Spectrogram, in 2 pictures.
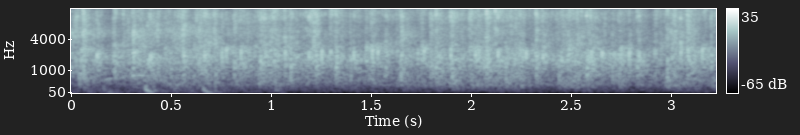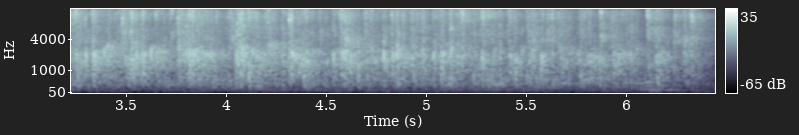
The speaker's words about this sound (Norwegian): Da gjenstår det bare å gi ordet videre til hovedpersonene. Gi dem en varm applaus.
